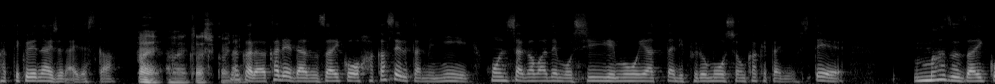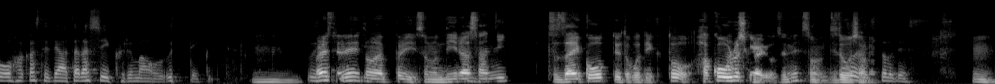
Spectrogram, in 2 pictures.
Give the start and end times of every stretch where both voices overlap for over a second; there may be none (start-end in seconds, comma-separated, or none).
13.0-14.8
